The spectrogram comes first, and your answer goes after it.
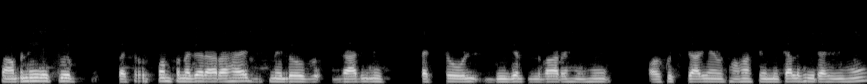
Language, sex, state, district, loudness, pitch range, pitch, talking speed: Hindi, male, Bihar, Samastipur, -16 LUFS, 130-140 Hz, 135 Hz, 180 wpm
